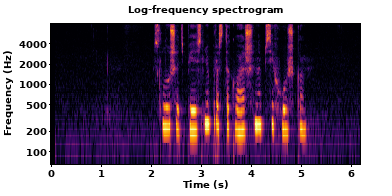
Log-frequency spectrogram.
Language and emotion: Russian, neutral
